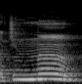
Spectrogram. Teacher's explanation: eu tenho um acento circunflexo, olha o timbre fechado dele, ó, de nã, ele tem um som de an.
